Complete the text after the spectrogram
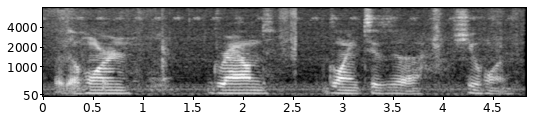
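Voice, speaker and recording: A man's fairly low, monotone voice at a very slow pace, with flat intonation, audible room echo and noticeable background noise. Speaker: car enthusiast youtuber. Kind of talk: casual DIY commentary. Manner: casual.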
